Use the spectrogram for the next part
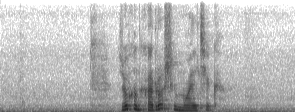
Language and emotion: Russian, positive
